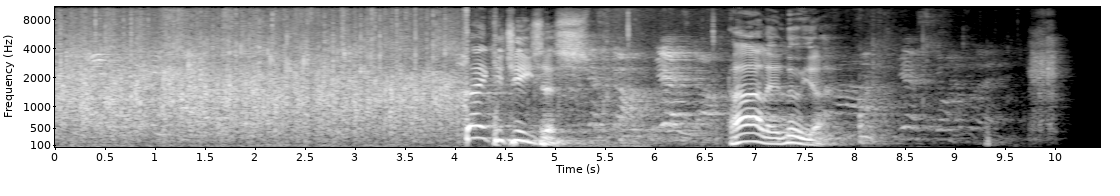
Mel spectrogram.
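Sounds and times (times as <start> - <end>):
audience clapping: 0.0 - 6.0
speech: 4.2 - 5.4, 6.8 - 7.8.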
